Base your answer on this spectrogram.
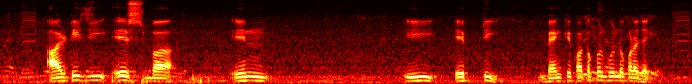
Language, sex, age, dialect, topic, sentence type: Bengali, male, 18-24, Northern/Varendri, banking, question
